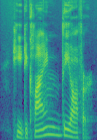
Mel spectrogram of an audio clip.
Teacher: the tongue goes up makes a stop D but it links together with the th so you don't really hear it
